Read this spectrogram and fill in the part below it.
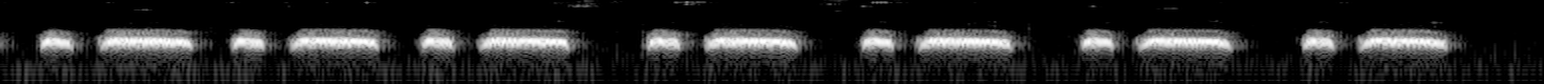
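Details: Calling to attract females, a male spotted dove gives a steady series of paired coos, a short note followed by a longer, even one, repeated about every second, six pairs in all. Quiet background.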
